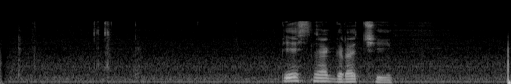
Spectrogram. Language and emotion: Russian, neutral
